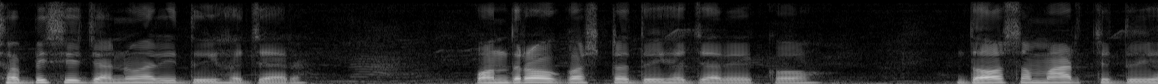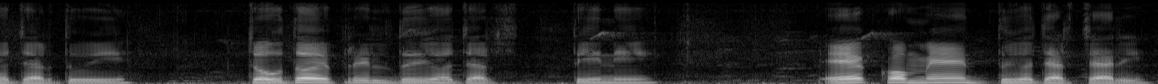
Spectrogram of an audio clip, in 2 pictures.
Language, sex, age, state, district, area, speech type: Odia, male, 18-30, Odisha, Rayagada, rural, spontaneous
